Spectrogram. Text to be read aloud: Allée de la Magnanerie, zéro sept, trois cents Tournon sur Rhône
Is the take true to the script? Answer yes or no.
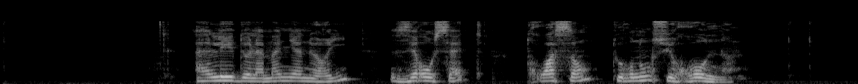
yes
